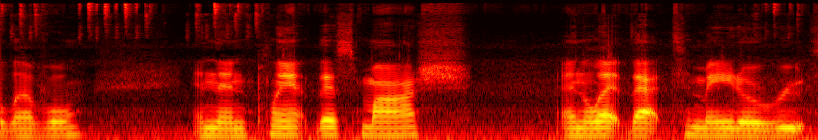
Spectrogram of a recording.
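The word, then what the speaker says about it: mâche: is also called mosh it's spelled m-a-c-h-e pronounced mosh and it's a low-growing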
